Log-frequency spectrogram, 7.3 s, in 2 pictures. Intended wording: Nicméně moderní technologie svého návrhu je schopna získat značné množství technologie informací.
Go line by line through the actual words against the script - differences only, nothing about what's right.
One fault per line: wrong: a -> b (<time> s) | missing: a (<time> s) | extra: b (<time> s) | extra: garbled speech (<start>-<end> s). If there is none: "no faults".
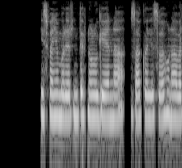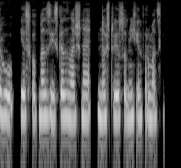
extra: na základě (2.2 s)
wrong: technologie -> osobních (6.0 s)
